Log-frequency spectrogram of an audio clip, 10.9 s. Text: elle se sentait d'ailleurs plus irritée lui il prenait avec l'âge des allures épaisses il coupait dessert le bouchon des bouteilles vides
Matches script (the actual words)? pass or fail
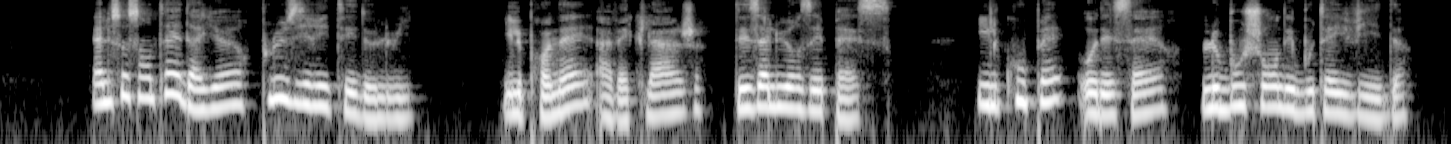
fail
